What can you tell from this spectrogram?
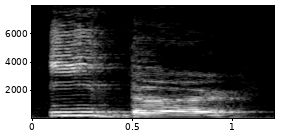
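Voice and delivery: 'either' as two separate Korean-like syllables; 'either' split in two, without English syllable stress; unstressed Korean-style syllables. Shown as a demonstration. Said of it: "이렇게 하는 게 가능하겠지만".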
